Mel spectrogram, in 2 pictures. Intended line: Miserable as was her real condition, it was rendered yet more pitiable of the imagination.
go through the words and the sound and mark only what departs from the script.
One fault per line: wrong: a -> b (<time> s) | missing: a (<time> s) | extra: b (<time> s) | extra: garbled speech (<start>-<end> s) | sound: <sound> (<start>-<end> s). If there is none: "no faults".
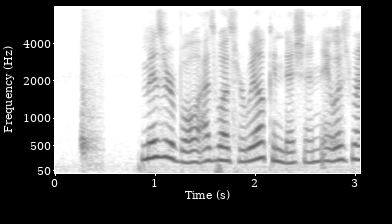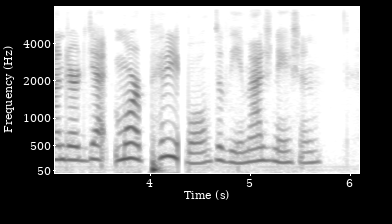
sound: whoosh (0.2-0.5 s)
sound: dropout (4.3-4.4 s)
